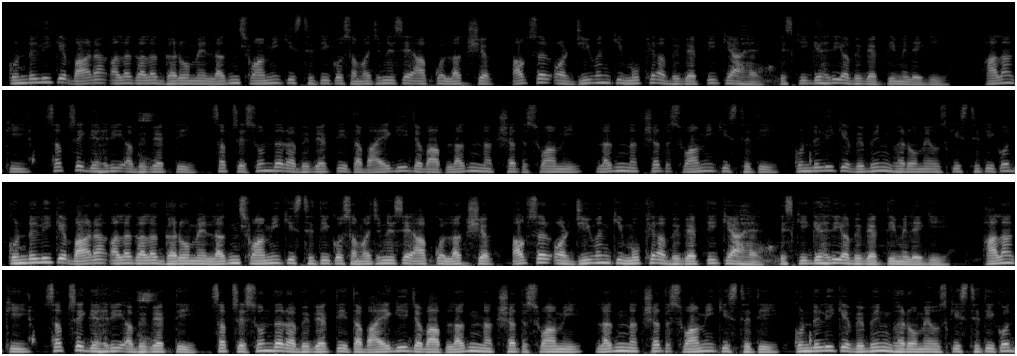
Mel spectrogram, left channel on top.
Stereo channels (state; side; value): quieter; left; 9.6 dB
